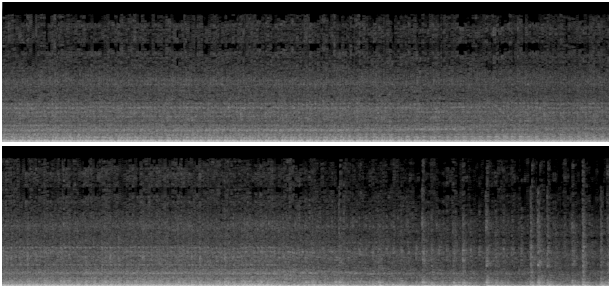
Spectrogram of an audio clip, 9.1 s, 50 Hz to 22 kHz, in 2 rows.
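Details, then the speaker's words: Original 1990s Harley-Davidson Ultra Classic bought at auction, choked, carb needing rebuild with some hesitation: deep, steady, loping V-twin idle with even beat and no knocks or ticks; motor sounds healthy. "Actually, that's not that bad. Now it's getting better. This bike is healing. But that motor sounds really good to me."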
